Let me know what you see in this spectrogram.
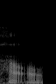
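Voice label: "pou" third tone, pinyin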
